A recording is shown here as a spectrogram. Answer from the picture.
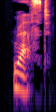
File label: "Rest", English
